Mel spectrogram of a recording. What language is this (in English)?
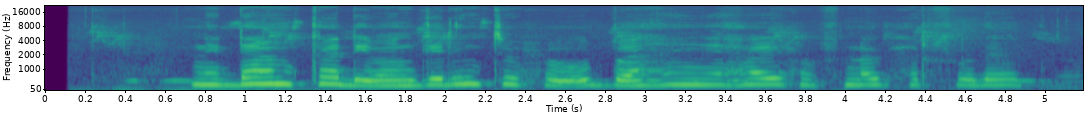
Somali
